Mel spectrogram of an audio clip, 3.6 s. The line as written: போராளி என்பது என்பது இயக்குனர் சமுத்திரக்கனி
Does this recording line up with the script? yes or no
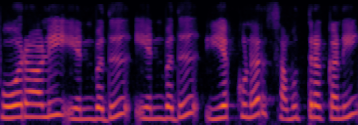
yes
